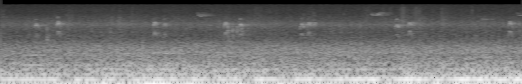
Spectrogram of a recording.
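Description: Scattered short bird chirps, a dozen or so brief calls, over a steady low rumble.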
